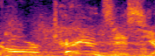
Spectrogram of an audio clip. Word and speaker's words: Arkansas: He is an author and comedian who's been doing stand-up for over 20 years all over the United States and Arkansas. – It's pronounced Arkansas, you idiot!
